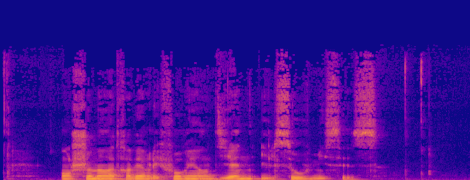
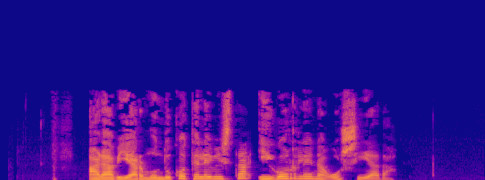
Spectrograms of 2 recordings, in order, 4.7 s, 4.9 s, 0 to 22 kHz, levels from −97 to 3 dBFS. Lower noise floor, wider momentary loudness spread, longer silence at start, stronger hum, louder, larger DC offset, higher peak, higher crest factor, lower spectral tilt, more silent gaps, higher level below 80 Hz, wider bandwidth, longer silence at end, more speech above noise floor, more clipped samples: second, -58 dBFS vs -78 dBFS; first, 11 LU vs 8 LU; second, 0.6 s vs 0.9 s; neither; second, -27 LUFS vs -24 LUFS; neither; second, -10 dBFS vs -6 dBFS; about the same, 18 dB vs 20 dB; first, -5.5 dB/octave vs -4 dB/octave; neither; first, -60 dBFS vs -76 dBFS; first, 16 kHz vs 11.5 kHz; about the same, 0.95 s vs 0.95 s; second, 32 dB vs 53 dB; neither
